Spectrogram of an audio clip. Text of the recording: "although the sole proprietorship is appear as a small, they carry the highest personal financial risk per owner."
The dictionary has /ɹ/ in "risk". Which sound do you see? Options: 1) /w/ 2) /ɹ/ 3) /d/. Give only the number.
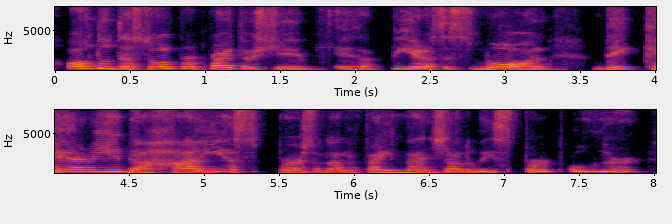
1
